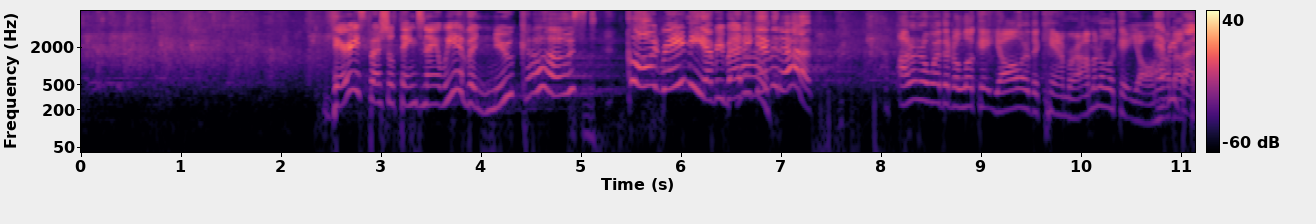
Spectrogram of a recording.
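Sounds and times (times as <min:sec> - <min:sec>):
audience applause: 0:00.0 - 0:02.8, 0:06.9 - 0:09.6
speech: 0:02.4 - 0:07.5, 0:08.2 - 0:11.1.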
